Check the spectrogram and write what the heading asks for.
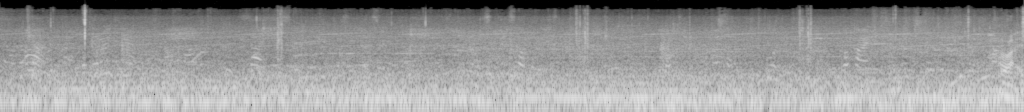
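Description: Busy outdoor city ambience: a steady low rumble with people talking in the background and a few sharp clicks scattered through it.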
